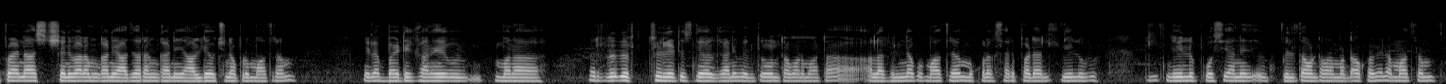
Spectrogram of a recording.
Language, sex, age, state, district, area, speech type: Telugu, male, 18-30, Telangana, Vikarabad, urban, spontaneous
